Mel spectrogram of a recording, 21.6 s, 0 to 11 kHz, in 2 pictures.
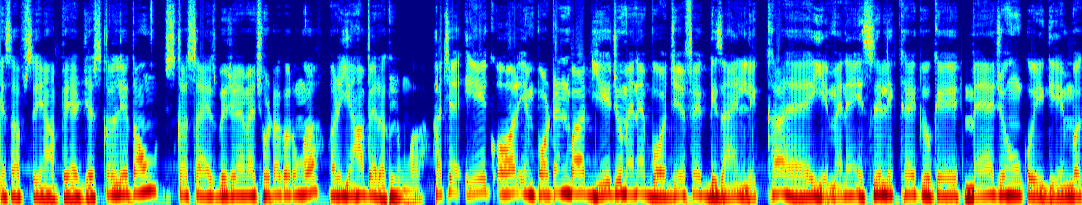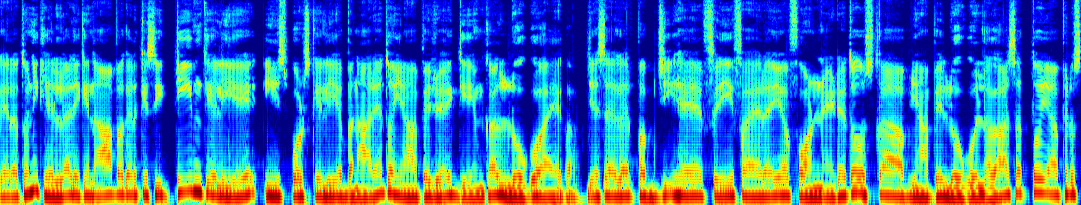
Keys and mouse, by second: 3.2-4.3 drag.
